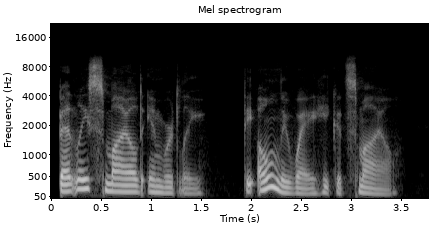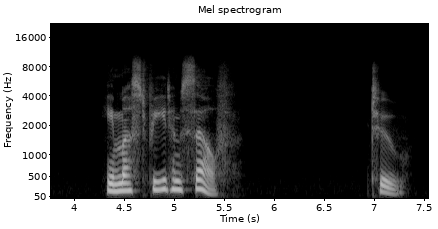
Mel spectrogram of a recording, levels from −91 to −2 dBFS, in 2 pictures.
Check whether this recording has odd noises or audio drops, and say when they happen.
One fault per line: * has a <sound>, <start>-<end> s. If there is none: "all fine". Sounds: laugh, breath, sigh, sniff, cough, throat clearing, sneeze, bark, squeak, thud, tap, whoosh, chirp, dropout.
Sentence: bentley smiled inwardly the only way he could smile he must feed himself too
all fine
